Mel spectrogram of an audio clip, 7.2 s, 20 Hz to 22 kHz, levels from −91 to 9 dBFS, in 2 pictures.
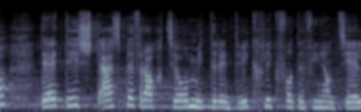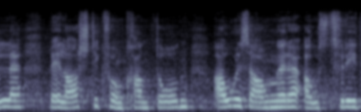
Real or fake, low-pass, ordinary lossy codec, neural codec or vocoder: fake; 14.4 kHz; none; vocoder, 44.1 kHz, 128 mel bands, Pupu-Vocoder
